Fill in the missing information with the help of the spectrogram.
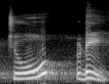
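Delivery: "चूड़ी" in two held syllables, "चू" rising; stressed long vowels. Shown as a demonstration. Teacher answering how to read it, stressed. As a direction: draw out "चूड़ी", leaning on "चू". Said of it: "तो कैसे पढ़ेंगे".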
